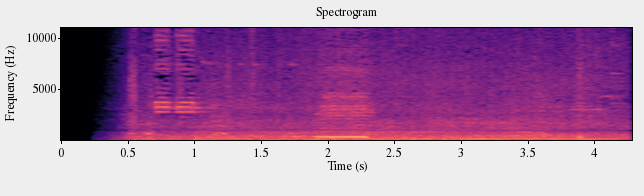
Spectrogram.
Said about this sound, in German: Der dichte Verkehr auf Gomas Straßen erzeugt riesige Staubwolken.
